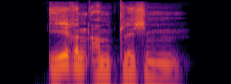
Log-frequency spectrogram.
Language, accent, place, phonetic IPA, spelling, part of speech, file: German, Germany, Berlin, [ˈeːʁənˌʔamtlɪçm̩], ehrenamtlichem, adjective, De-ehrenamtlichem.ogg
- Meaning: strong dative masculine/neuter singular of ehrenamtlich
